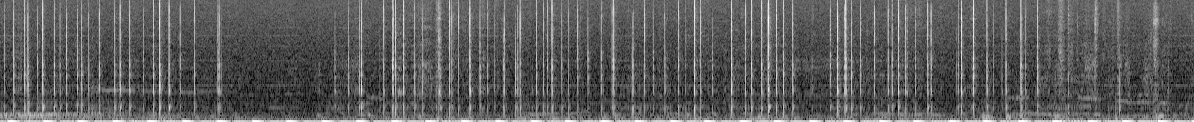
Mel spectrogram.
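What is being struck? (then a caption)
Paperback book with cardstock cover. Long nails tap in a quick, steady patter on the glossy cardstock cover of a blue paperback copy of "Practical Magic" held upright. The taps are crisp, dry clicks with bright edges that stop almost at once, over a faint low hum.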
